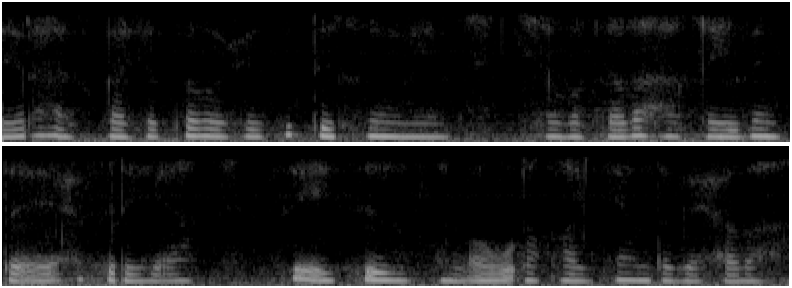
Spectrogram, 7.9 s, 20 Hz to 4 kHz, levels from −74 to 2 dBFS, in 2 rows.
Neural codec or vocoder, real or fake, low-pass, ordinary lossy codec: none; real; 3.6 kHz; AAC, 16 kbps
